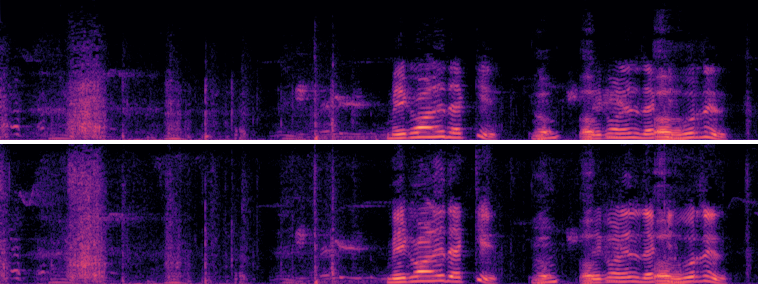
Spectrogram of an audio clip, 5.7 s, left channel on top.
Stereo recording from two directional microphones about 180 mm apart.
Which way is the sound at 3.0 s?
90° right.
